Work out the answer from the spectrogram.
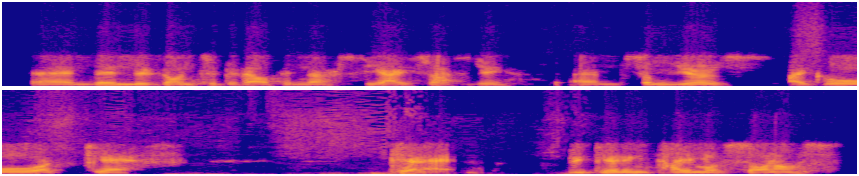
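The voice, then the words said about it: Scottish accent. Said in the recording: “you can tell from the accent, I'm based in Scotland”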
